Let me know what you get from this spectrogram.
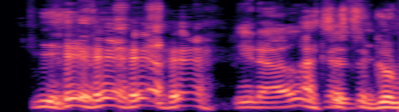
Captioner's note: laughing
